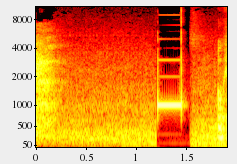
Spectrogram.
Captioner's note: beep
